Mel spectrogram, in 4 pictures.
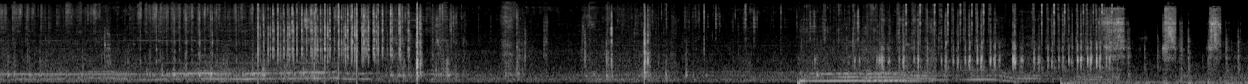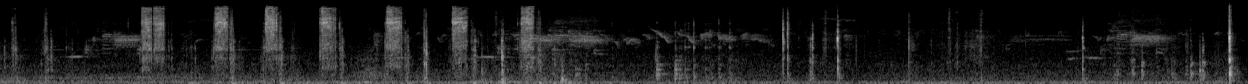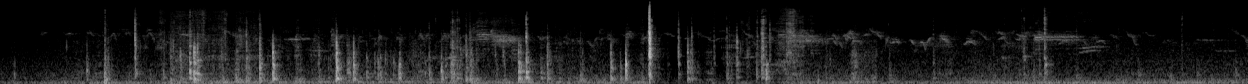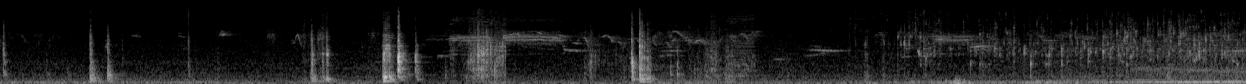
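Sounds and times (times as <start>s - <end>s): hand tools clicking on metal: 0.0s - 4.6s, 5.8s - 13.0s, 13.9s - 17.9s.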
